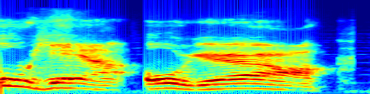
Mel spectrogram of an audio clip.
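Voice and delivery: put-on dirty, aggressive voice. Answering what the worm said coming through the wall: mock-aggressive 'oh yeah'. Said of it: "It sounds dirtier, more aggressive".

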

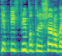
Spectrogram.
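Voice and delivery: acted, mild, half-yelled delivery. Retelling how an officer on a screen gave an order: imitating someone yelling. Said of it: "yelling at me".

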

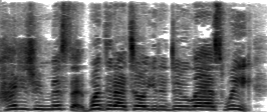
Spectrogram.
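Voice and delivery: put-on sideline coach's berating yell. Retelling what a refereed coach yells at the kids: imitating a coach yelling at kids. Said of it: "They're just yelling".

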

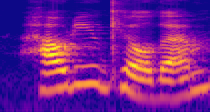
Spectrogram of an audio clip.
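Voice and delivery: plain

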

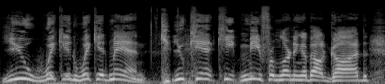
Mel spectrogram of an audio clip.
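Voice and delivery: put-on very high, shrill, accusing kid's yell. Retelling how a young boy at the park door shouted at him, retelling a shout. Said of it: "he's shouting at me".

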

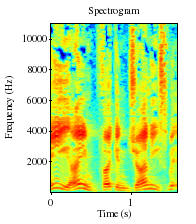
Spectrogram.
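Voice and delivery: stock put-on dubbed-style voice.

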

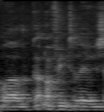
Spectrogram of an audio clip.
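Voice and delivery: ordinary talk, nothing marked

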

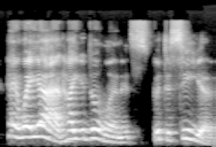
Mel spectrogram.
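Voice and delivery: put-on New Orleans accent. Showing someone how people in New Orleans sound, in a New Orleans accent. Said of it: "New Orleans is more like".

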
